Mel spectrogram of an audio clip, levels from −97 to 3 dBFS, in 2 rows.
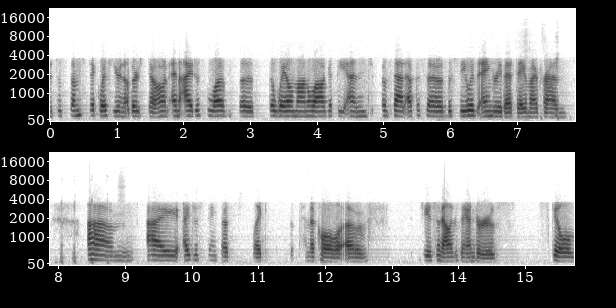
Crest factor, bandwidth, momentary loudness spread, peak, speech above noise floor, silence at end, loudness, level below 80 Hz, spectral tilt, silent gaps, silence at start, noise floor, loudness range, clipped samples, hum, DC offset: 20 dB; 4 kHz; 11 LU; -4 dBFS; 46 dB; 0 s; -23 LUFS; -74 dBFS; -7.5 dB/octave; none; 0 s; -69 dBFS; 4 LU; under 0.1%; none; under 0.1%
